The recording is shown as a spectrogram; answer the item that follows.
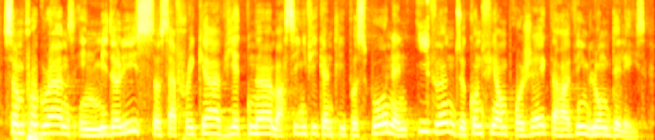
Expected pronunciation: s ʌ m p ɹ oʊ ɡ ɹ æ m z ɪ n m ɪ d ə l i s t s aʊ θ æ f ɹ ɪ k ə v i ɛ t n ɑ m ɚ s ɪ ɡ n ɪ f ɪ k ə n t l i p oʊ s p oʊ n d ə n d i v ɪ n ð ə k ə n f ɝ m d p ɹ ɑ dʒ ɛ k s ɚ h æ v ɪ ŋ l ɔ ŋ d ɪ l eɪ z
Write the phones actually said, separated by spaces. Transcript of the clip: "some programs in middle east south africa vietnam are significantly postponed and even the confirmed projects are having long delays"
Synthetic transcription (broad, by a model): s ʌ m p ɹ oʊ ɡ ɹ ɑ m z ɪ n m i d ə l i s t s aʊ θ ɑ f ɹ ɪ k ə v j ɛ t n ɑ m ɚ s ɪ ɡ n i f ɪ k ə n t l i p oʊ s p oʊ n ə n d i v ɪ n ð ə k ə n f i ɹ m p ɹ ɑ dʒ ɛ k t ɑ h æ v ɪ ŋ l ɔ ŋ d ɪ l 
